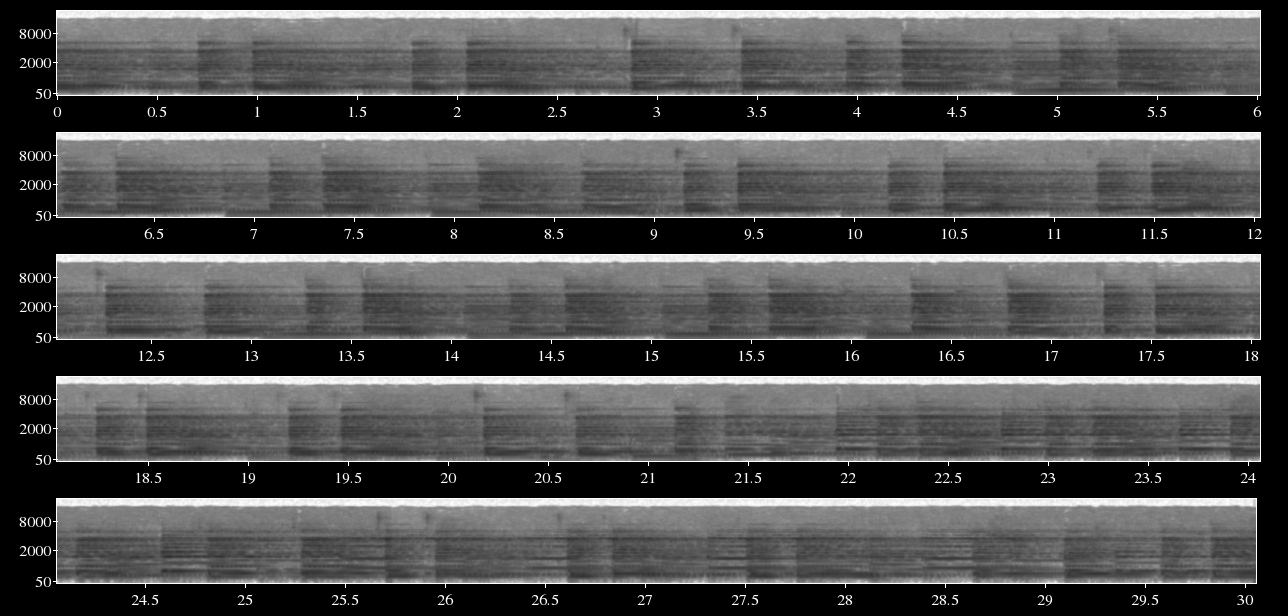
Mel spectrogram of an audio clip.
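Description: Piano playing a quick, busy finger exercise, a dense run of notes throughout. A low bass part comes in about five seconds in and drops out around twenty seconds in.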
